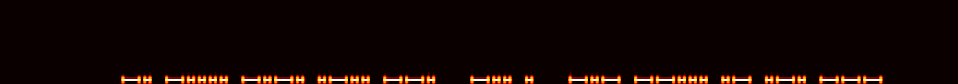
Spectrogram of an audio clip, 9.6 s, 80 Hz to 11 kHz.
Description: Morse code, heard as a keyed tone, about 21 wpm, 700 Hz. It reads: N6CLG DE K7ARO
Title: USA Callsign DE Callsign - 5 Characters - 22wpm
